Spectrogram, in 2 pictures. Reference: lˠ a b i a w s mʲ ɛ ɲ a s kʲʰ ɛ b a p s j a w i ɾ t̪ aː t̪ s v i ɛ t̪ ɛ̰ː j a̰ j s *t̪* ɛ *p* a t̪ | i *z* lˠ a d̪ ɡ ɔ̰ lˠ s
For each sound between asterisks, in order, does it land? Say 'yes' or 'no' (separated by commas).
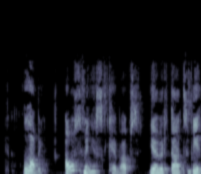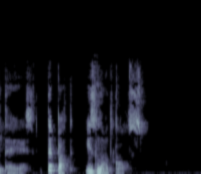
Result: yes, yes, yes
